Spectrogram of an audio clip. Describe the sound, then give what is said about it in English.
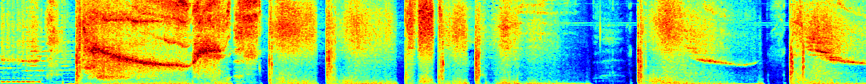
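Heavy booming blasts from a mighty cannon aimed from the open doors of a helicopter fire in rapid succession, loud, with sharp cracks, rumbling low end and whooshing streaks between shots, a dense barrage with only brief gaps. “A mighty cannon took aim.”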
